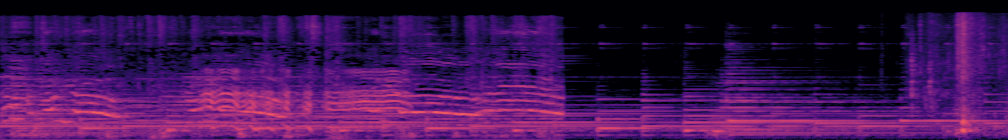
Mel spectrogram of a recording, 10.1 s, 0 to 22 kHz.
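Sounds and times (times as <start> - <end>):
background music: 0.0 - 10.0
tree falling crash: 9.2 - 10.0.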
